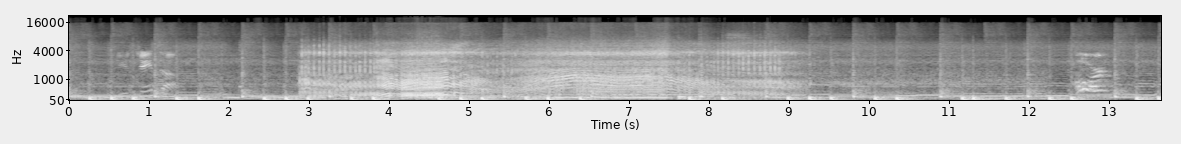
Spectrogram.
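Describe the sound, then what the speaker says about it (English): A chainsaw runs to cut a cigar, a loud buzzing engine whine with rising and falling revs for several seconds, surrounded by clunky handling noises. "Or use a chainsaw."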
